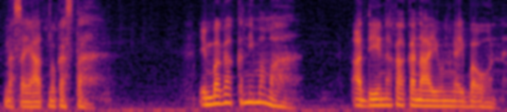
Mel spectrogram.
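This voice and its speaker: A man's voice: fairly low pitch, very animated, normal speed, no echo. A man acting as a considerate, mild young husband and dutiful son in a radio drama.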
